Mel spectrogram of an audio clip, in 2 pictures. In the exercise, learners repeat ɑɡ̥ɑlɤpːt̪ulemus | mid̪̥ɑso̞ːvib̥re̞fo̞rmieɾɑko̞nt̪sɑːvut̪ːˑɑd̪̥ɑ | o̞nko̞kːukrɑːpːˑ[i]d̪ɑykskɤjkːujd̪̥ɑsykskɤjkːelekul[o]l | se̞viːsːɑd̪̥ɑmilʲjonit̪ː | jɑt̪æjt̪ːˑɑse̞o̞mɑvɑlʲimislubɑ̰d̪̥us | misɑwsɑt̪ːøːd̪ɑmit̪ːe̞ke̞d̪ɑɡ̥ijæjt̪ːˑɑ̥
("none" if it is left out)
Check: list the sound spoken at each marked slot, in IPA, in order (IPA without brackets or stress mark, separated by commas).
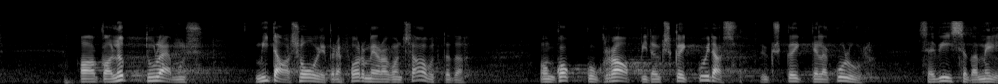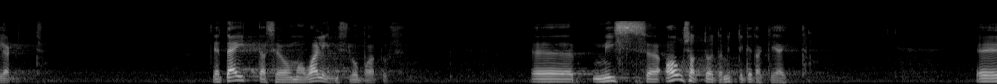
i, u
